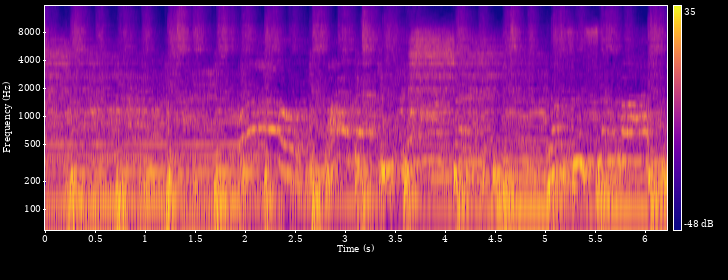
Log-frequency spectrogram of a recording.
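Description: Live rock-style band music: a male lead voice singing over strummed guitar and a steady hand-played percussion beat with cymbal.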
